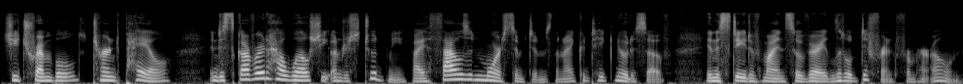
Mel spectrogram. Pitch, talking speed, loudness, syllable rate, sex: 165 Hz, 210 wpm, -21 LUFS, 5.7 syllables/s, female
